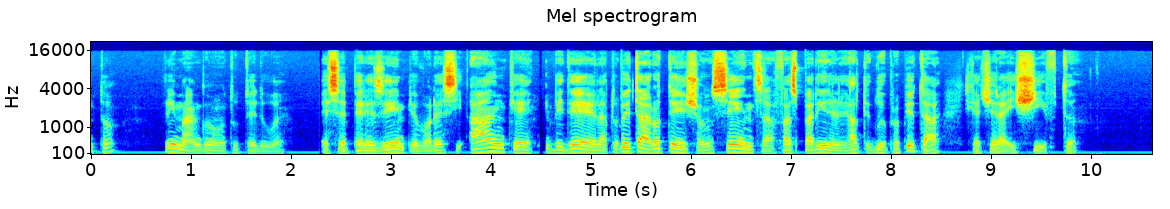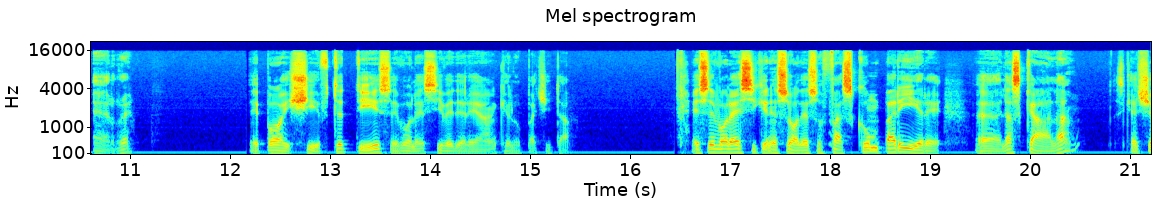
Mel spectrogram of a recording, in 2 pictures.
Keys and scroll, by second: 10.0 shift+r, 13.5 shift+t.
